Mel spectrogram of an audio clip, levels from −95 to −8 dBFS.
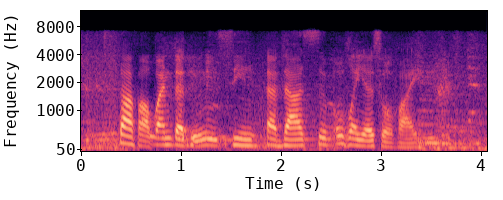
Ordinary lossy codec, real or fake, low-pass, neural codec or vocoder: Opus, 64 kbps; fake; 7.2 kHz; codec, 16 kHz, 0.5 kbps, X-Codec, HuBERT features, trained on balanced general audio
